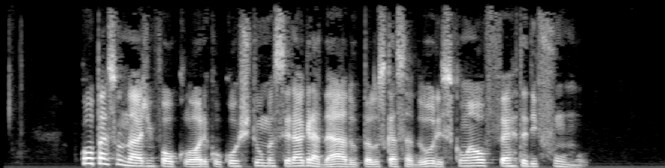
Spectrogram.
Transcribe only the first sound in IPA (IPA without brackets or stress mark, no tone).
k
